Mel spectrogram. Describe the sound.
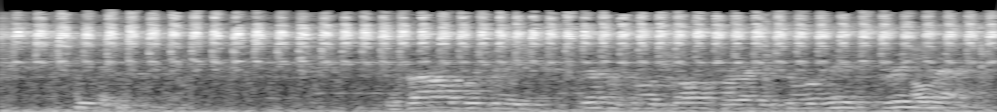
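Birds chitter in a rapid, steady stream of high-pitched chirps that fill the whole recording, with muffled background voices joining beneath them partway through.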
